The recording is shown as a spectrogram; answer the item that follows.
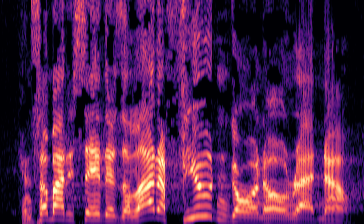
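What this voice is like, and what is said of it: Foghorn Leghorn style Southern accent. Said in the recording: “Should I just keep this accent and preach my whole sermon like this? ... Little foghorn leghorn going on.”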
